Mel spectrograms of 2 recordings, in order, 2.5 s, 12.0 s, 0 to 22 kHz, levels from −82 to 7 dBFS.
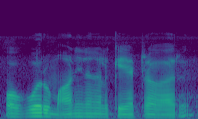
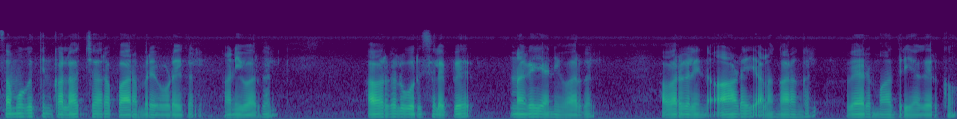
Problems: none marked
